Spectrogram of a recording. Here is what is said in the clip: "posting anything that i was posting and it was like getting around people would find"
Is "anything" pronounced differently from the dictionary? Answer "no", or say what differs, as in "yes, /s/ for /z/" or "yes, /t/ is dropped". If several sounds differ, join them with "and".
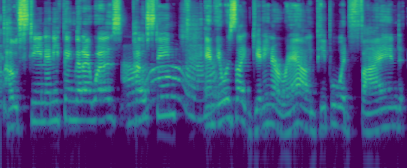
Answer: no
